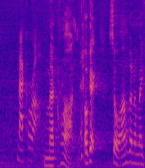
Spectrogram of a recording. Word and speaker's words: macaron: These are French macaroons, but we would call them in Texas, but they are pronounced macaron.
